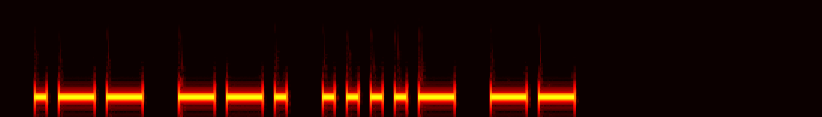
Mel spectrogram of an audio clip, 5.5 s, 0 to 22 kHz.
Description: Morse code, heard as a keyed tone, about 16 wpm, 700 Hz. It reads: WG4M
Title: USA Call Signs - 4 Characters - Repeated 3x - 15wpm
